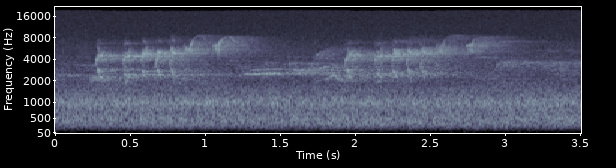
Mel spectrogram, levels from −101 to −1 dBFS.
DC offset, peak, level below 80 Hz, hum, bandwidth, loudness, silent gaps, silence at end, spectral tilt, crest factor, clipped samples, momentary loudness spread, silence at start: under 0.1%; -18 dBFS; under -90 dBFS; none; 19.5 kHz; -34 LUFS; none; 0 s; 2 dB/octave; 18 dB; under 0.1%; 8 LU; 0 s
